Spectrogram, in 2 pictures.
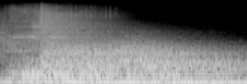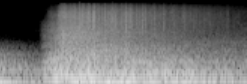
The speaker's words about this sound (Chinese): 就在一片欢呼声中，我怎么好像听到了不远处传来了巨大的爆炸声？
